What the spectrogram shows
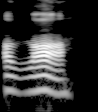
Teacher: Allah itu tebal disebut dengan lam tafkhim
